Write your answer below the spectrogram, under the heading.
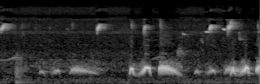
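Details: Spotted dove lure call for trapping. Soft coos lead into loud, rounded doubled notes, joined by brief high chirps from other small birds.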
